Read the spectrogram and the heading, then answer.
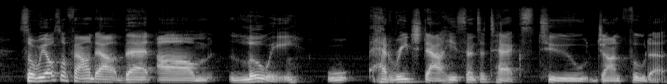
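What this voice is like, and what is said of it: Usual voice. Nothing is said of it.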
